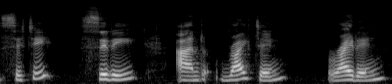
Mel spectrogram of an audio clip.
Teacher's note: the letter T can also be pronounced as a small D, sometimes called a flap in some accents, especially in American English. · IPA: /sɪdɪ/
